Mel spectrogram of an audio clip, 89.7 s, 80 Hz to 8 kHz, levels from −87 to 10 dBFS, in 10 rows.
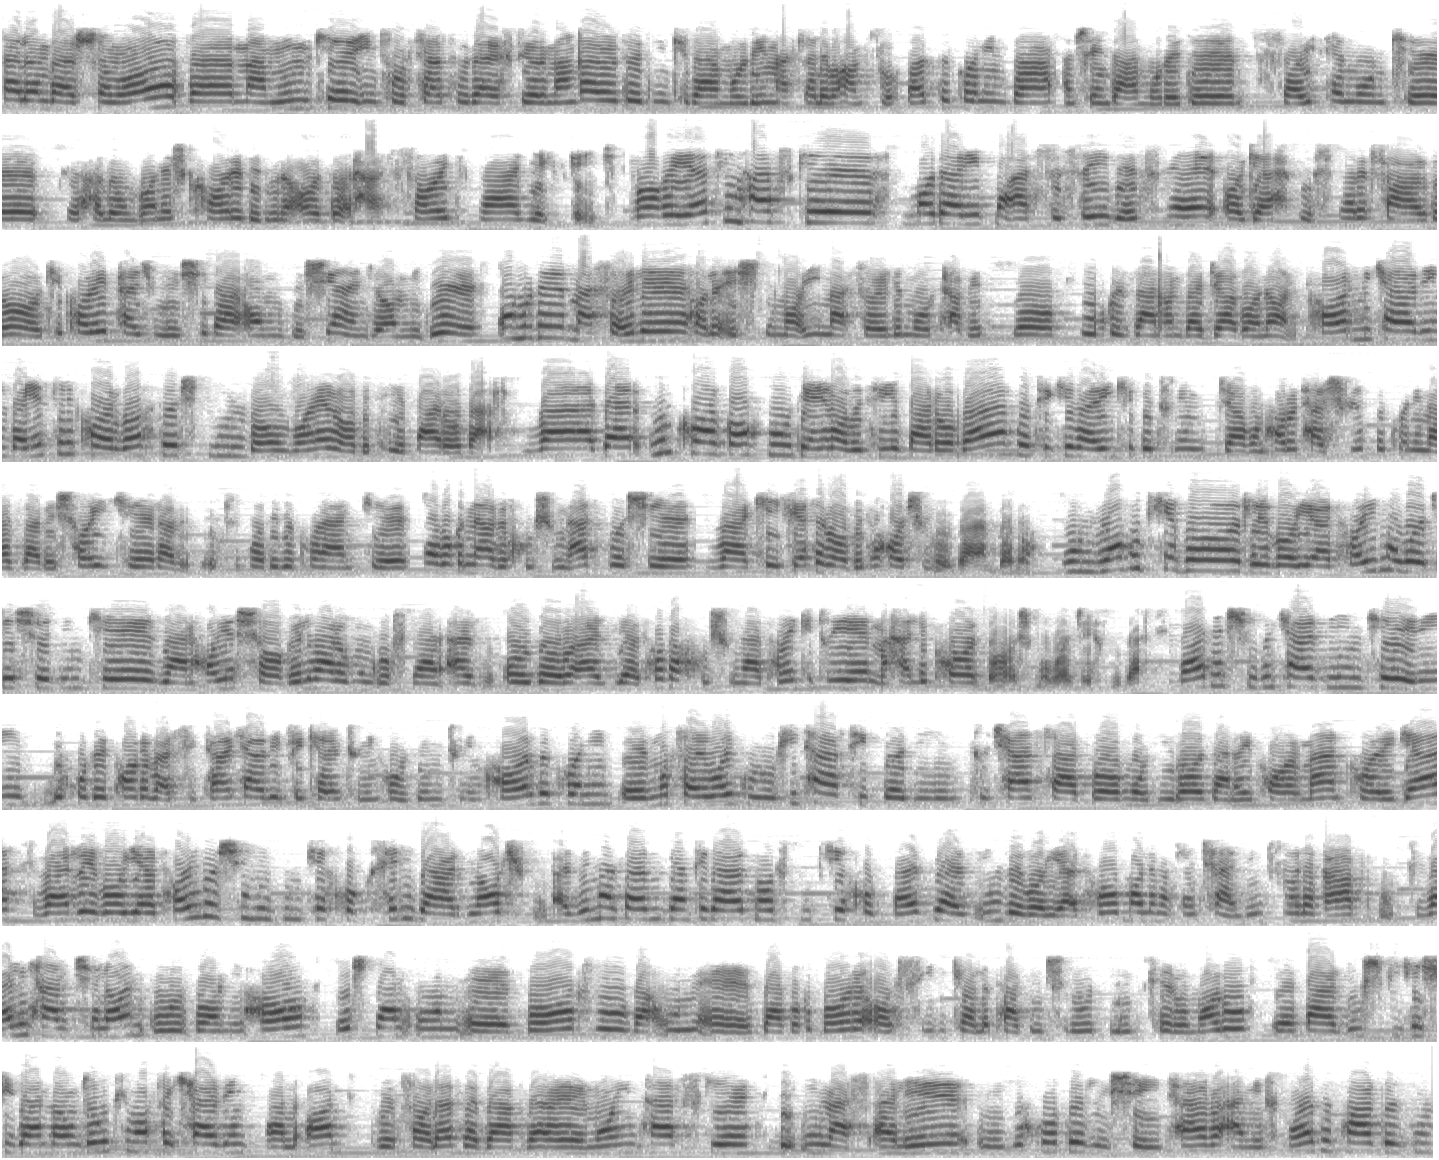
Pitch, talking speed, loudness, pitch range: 210 Hz, 170 wpm, -23 LUFS, 190-240 Hz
